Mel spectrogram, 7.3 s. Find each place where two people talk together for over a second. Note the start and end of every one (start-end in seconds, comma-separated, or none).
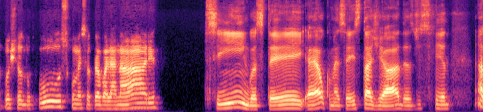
none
